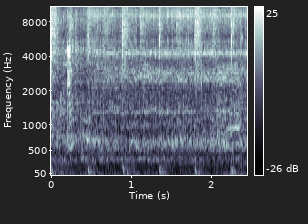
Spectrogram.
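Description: Music with a steady beat, about two beats a second, over the rolling of a skateboard's wheels on rough asphalt.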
